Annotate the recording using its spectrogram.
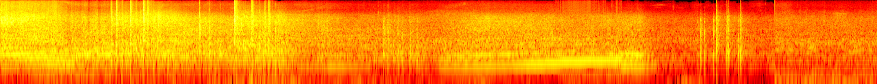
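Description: Exhaust pops and crackles sharply.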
